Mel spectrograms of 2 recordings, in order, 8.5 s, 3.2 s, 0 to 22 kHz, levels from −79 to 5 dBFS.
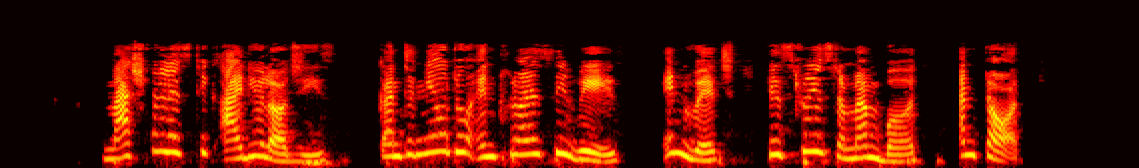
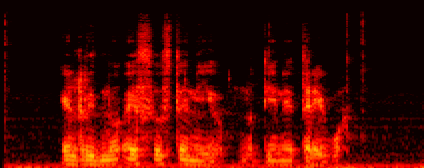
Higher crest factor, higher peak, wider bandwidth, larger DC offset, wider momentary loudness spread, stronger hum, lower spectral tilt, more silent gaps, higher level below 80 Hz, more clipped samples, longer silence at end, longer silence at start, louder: about the same, 20 dB vs 22 dB; first, -2 dBFS vs -10 dBFS; second, 8 kHz vs 16.5 kHz; neither; about the same, 10 LU vs 11 LU; neither; about the same, -3.5 dB/octave vs -4.5 dB/octave; first, 2.70-2.83 s, 4.73-4.95 s, 5.66-5.73 s vs none; second, -62 dBFS vs -50 dBFS; neither; first, 0.9 s vs 0 s; first, 0.8 s vs 0.05 s; first, -20 LUFS vs -30 LUFS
